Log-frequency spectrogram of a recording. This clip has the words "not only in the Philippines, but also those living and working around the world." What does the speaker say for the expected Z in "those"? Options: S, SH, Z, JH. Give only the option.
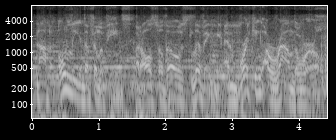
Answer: Z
